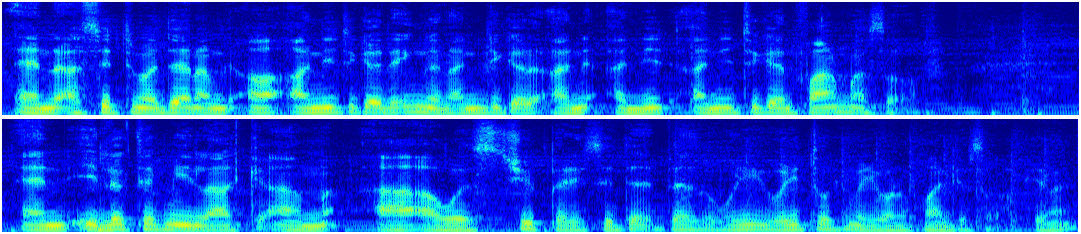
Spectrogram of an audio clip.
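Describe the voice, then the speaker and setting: Older male, Southern African accent, reflective testimony storyteller, halting delivery, mid-pitched, music underneath. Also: fairly even intonation, gravelly, a little mellow. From Zambia. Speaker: guest giving a testimony.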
